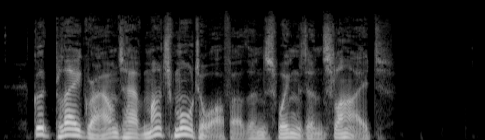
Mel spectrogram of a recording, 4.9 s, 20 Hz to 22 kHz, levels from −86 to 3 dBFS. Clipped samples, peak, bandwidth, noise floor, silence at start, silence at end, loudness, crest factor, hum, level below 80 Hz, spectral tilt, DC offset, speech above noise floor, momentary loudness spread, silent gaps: under 0.1%; -6 dBFS; 14 kHz; -84 dBFS; 0.35 s; 1.05 s; -22 LUFS; 18 dB; none; -44 dBFS; -7 dB/octave; under 0.1%; 63 dB; 10 LU; none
